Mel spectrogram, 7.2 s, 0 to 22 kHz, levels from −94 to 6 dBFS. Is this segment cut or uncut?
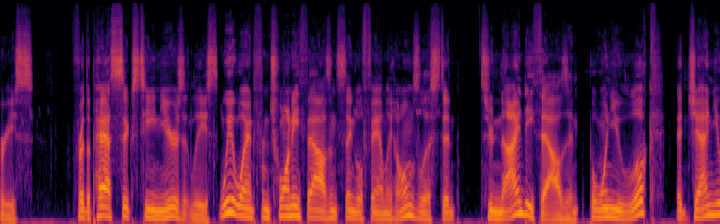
cut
